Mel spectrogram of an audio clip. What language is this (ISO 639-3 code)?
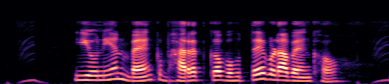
bho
